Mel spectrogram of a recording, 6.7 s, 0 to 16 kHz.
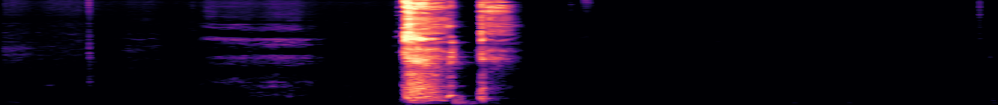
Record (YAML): cough_length: 6.7 s
cough_amplitude: 32768
cough_signal_mean_std_ratio: 0.19
survey_phase: beta (2021-08-13 to 2022-03-07)
age: 45-64
gender: Female
wearing_mask: 'No'
symptom_runny_or_blocked_nose: true
symptom_onset: 12 days
smoker_status: Never smoked
respiratory_condition_asthma: false
respiratory_condition_other: false
recruitment_source: REACT
submission_delay: 2 days
covid_test_result: Negative
covid_test_method: RT-qPCR
influenza_a_test_result: Negative
influenza_b_test_result: Negative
